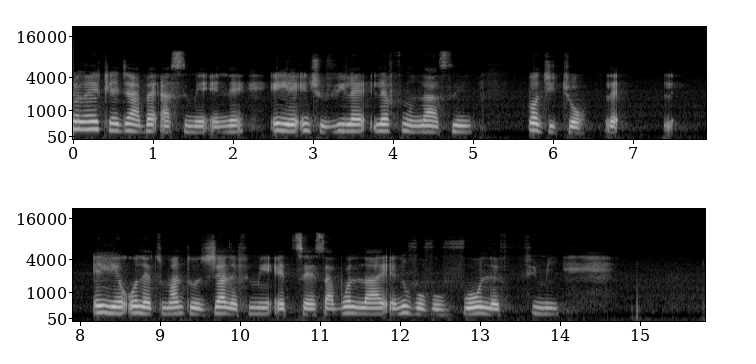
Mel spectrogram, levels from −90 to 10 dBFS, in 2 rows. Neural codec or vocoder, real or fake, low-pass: vocoder, 44.1 kHz, 128 mel bands every 256 samples, BigVGAN v2; fake; 9.9 kHz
